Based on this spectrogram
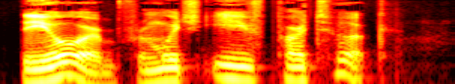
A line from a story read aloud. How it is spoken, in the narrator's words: Langdon said coolly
